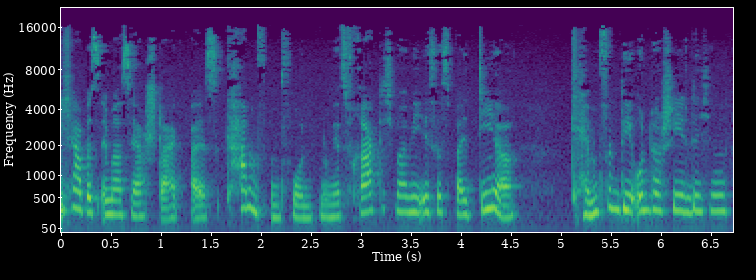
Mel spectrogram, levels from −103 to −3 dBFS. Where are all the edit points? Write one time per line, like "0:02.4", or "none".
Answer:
none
